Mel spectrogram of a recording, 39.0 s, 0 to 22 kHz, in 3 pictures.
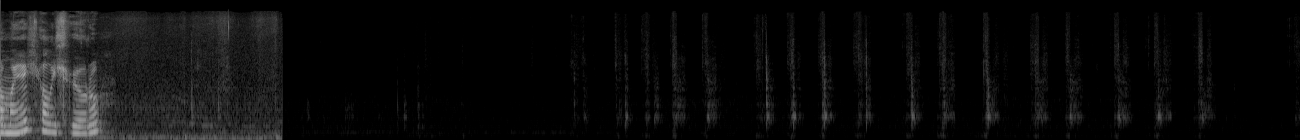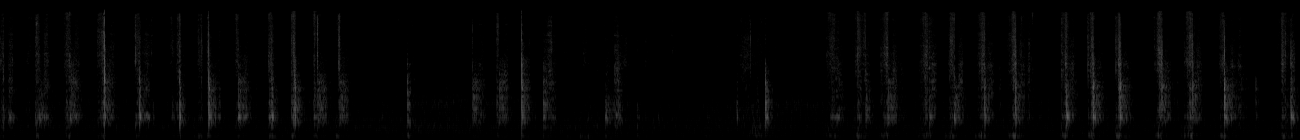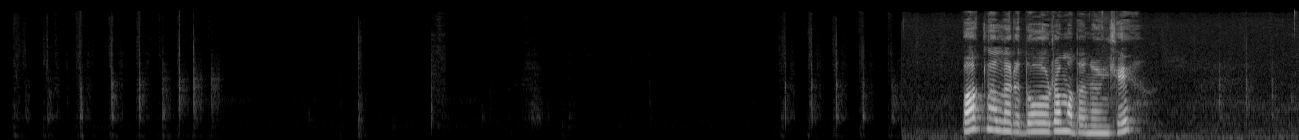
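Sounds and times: knife chopping on cutting board: 0:21.3 - 0:28.0, 0:33.8 - 0:35.0.

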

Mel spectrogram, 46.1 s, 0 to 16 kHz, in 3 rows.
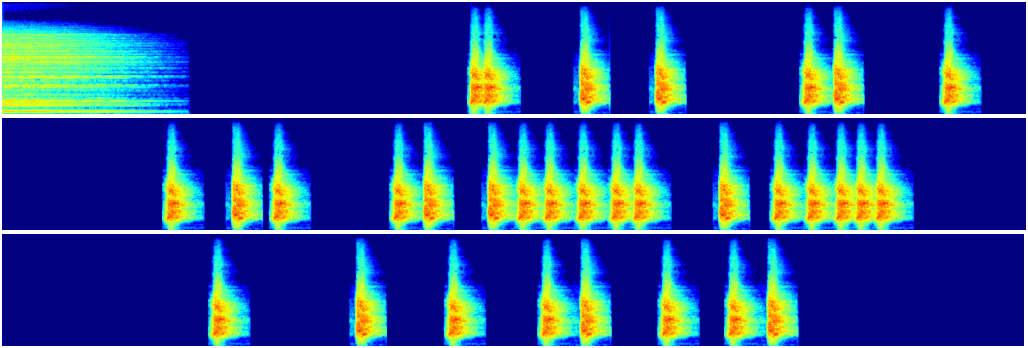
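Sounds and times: cat barking: 0:07.0 - 0:07.6, 0:08.6 - 0:09.1, 0:09.8 - 0:10.2, 0:12.0 - 0:12.9, 0:14.1 - 0:14.5, 0:18.8 - 0:19.8, 0:21.2 - 0:25.2, 0:26.1 - 0:28.8, 0:33.8 - 0:34.2, 0:36.0 - 0:36.5, 0:37.4 - 0:37.8, 0:40.6 - 0:41.0, 0:41.6 - 0:42.6.

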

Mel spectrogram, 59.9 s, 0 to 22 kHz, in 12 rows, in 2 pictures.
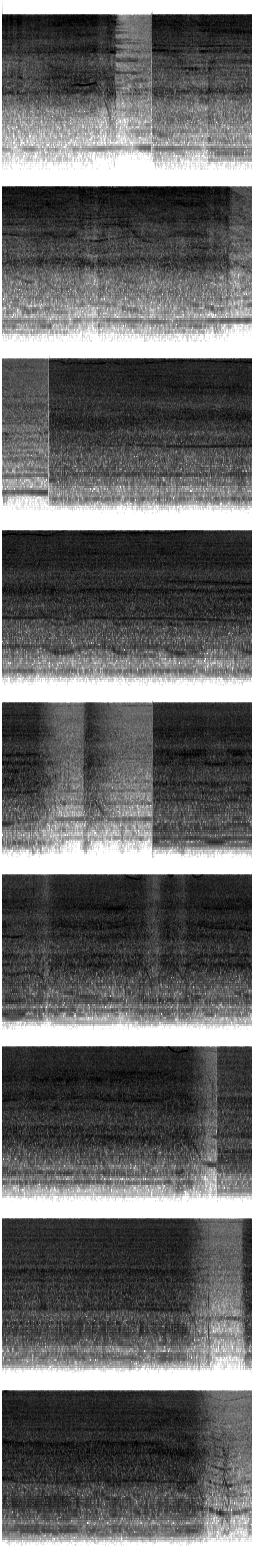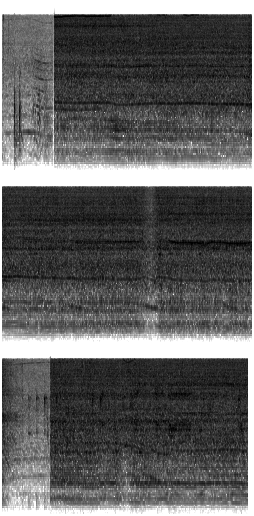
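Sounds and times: reciprocating saw cutting wood: 0:00.0 - 0:59.9.

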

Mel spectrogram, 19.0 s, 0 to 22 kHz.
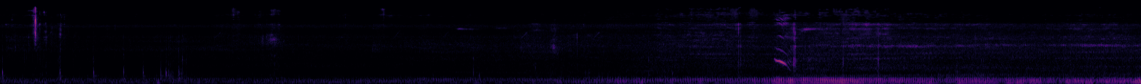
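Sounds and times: animal squealing: 0:12.9 - 0:14.6.

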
